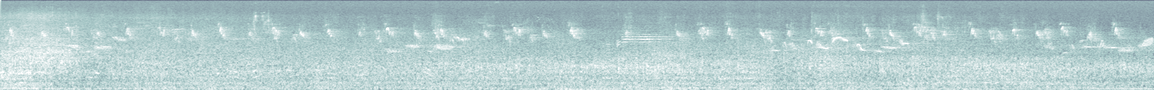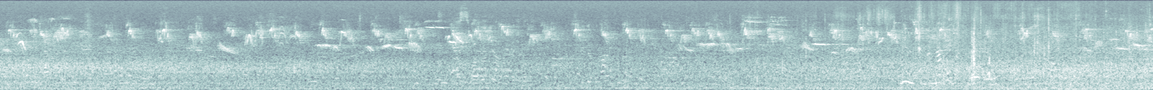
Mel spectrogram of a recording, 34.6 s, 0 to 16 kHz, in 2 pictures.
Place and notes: Berlin: Vermessungspunkt Friedel- / Pflügerstraße - Klangvermessung Kreuzkölln ::: 10.06.2011 ::: 19:05
Berlin, Germany, 10 June 2011, ~19:00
